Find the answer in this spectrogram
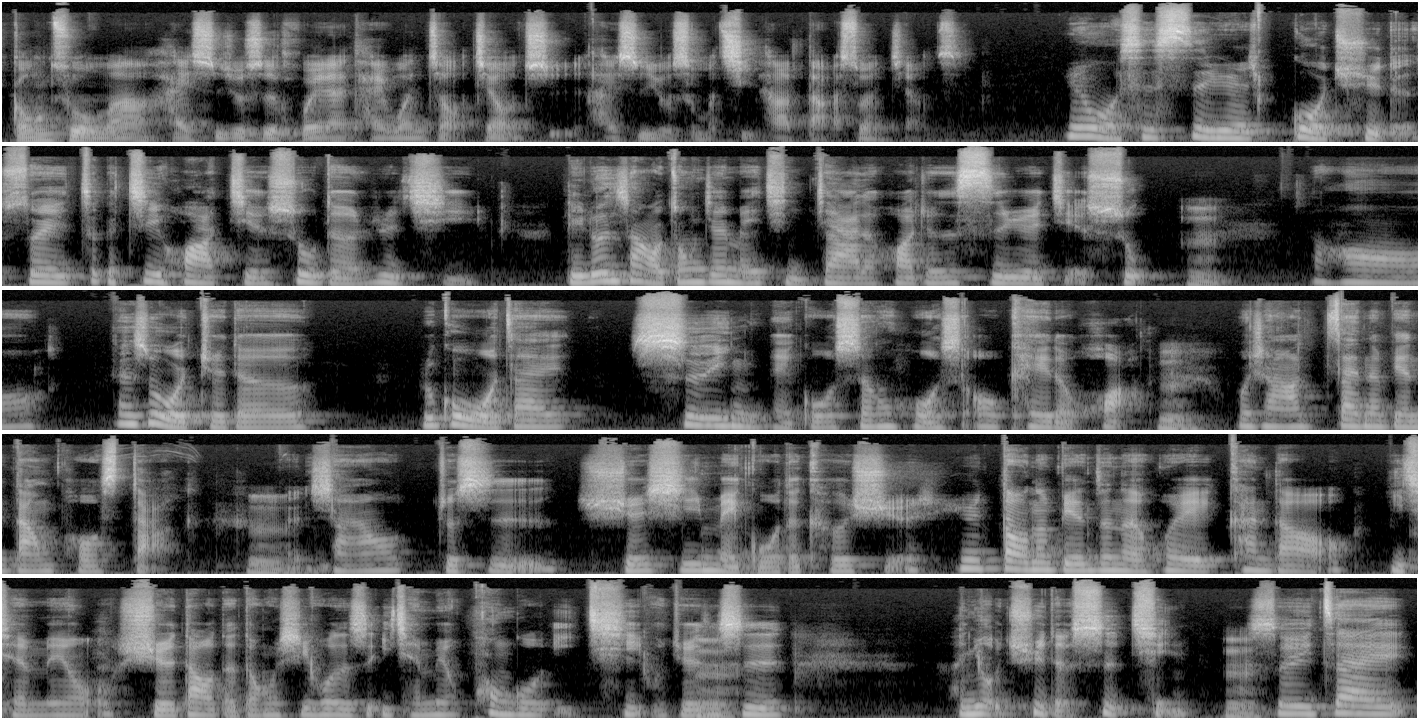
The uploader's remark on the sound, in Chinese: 另外我發現用iPad的GarageBand錄音，自帶的Reverb超重都調不掉，導致聲音的空間感太重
